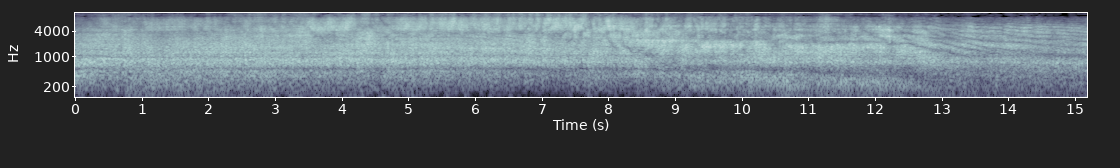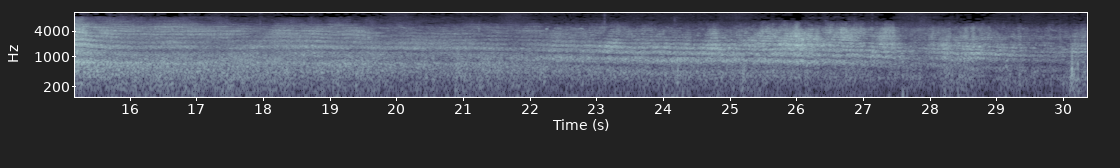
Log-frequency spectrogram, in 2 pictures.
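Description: Turbine engine of a radio-controlled F-16 model jet at high power, loud for the first dozen seconds as it leaves the runway. Then it grows fainter as the jet flies away, its whine sweeping up and down in pitch as it passes.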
